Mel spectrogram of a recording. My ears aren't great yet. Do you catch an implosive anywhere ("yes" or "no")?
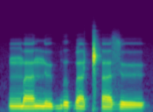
yes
